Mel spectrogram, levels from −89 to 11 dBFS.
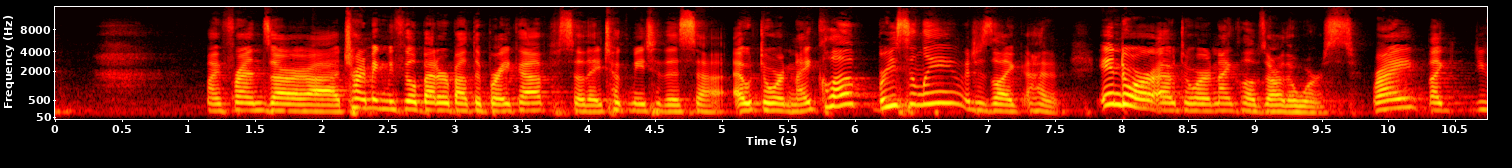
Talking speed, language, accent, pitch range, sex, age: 205 wpm, English, American, 185-270 Hz, female, 20-39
